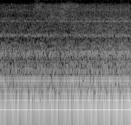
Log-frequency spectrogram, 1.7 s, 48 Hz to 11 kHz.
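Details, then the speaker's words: 2006 Ford F250 XLT 6.0 diesel with check engine and wrench light on, derate/limp mode: steady, even idle that runs fine but no throttle response; MAP sensor shorted, pulling down the 5 V sensor reference, 12 codes stored. "here's the problem when i press on the accelerator nothing all the way to the floor halfway a quarter and absolutely no change"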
